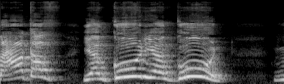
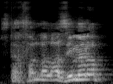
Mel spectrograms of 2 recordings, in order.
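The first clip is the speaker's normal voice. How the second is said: quiet muttered prayer; 3 semitones lower, 7 dB quieter, faster than usual. Real, not acted. Calms himself after shouting fit.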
